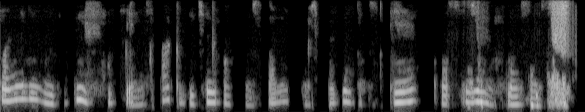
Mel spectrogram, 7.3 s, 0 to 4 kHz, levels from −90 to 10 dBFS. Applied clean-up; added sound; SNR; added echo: none; none; none; none.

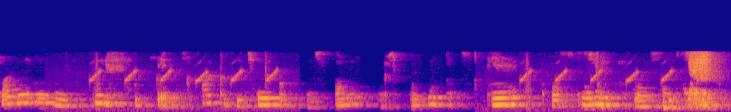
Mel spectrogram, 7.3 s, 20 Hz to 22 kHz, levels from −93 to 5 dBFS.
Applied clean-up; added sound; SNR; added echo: none; Alarm / Car; 15 dB; reverberation time 0.4 s.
